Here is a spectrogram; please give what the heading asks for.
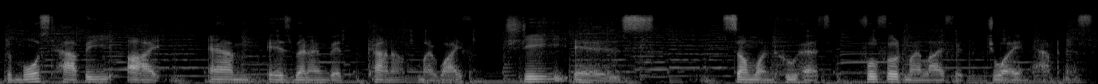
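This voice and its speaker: A young man in his twenties, from Pakistan, answering viewer questions in a soft-spoken, earnest vlog. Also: lowish voice, steady tone, slow, over music. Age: 20s. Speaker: vlogger. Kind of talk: casual Q and A monologue.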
